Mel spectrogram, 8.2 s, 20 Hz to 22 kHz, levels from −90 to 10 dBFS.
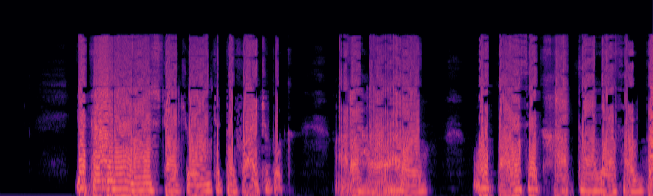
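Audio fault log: throughout: integer overflow. Loud peaks crack sharply as samples pushed about 9 dB past the integer limit wrap to the opposite sign, affecting a few percent of samples.
throughout: HE-AAC compression. Heavy codec damage leaves gritty, metallic treble with nothing above 11.5 kHz, likely from band replication rebuilding highs at a low bitrate near 12 kbps.
2.21 to 2.27 s and 3.23 to 3.28 s: pre-echo. A short hiss of 55 and 52 ms precedes each attack, as block-wide quantisation noise fills the quiet moment before it.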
